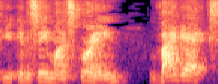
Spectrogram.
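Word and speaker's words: Bagex: can see my screen vagex is spelled b a g e x now if you're going to use a something like bag X um make sure when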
